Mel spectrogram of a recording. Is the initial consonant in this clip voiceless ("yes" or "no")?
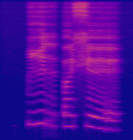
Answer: yes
